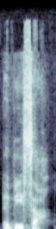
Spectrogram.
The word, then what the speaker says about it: Ibiza: This one is Ibiza. Ibiza if you want to do the Castillian pronunciation. Ebiza.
